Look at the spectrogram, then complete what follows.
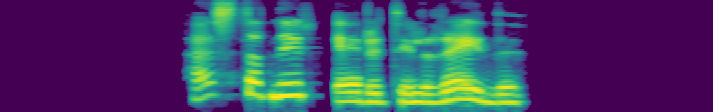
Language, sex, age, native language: Icelandic, female, 30-39, Icelandic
